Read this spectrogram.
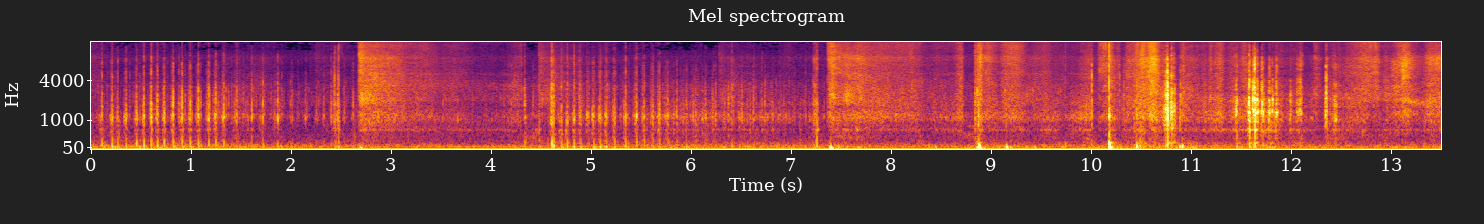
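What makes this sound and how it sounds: A hollow plastic aroma diffuser shifting color is held in both hands close to the mic while fingertips and nails tap and scratch its surface. Quick dry clicks and soft scratching run over a low, steady hum, with a few sharper taps standing out near the end.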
